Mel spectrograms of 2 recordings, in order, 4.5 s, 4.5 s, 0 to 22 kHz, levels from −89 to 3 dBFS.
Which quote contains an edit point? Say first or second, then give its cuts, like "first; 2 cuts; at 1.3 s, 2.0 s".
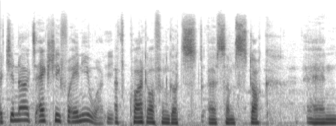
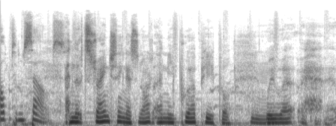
first; 1 cut; at 1.5 s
